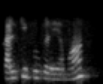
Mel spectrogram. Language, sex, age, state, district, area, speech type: Tamil, female, 18-30, Tamil Nadu, Mayiladuthurai, rural, conversation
